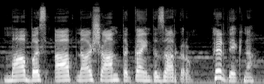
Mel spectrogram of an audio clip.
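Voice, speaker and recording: A woman voicing a calm, practical, caring husband in a cartoon moral story. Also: lowish voice, a little slow, faint music behind. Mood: reassuring.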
